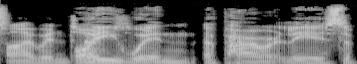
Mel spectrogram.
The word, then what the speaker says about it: Aiwyn: Aiwyn? It's Aiwyn Tax? Aiwyn, apparently, is the pronunciation, but it's spelt AIWYN.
